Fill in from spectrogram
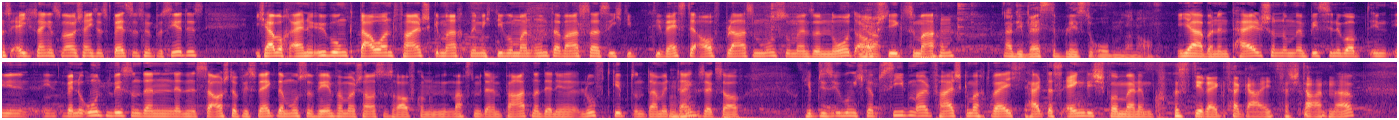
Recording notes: Live aus dem Golfclub. Der Podcast wurde zum ersten Mal aus dem Golfclub aufgenommen.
